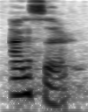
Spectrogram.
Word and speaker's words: answer: Answer, answer with a silent W.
